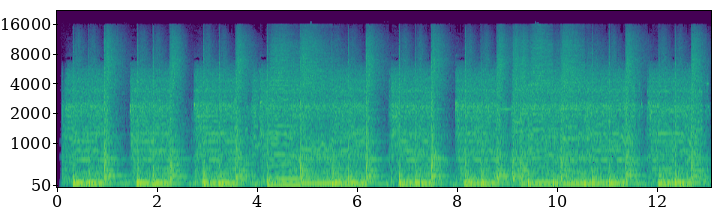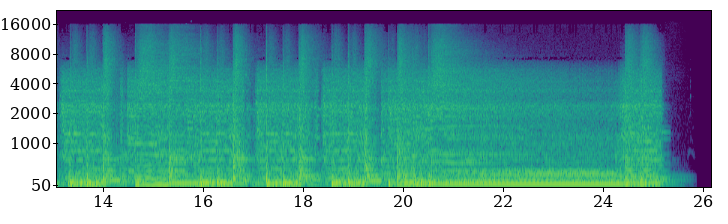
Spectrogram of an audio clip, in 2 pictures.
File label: Instrumental; NFL FOX; PM USA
